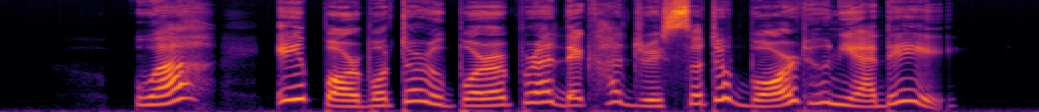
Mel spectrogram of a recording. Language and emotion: Assamese, surprised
